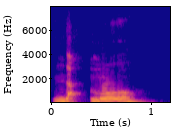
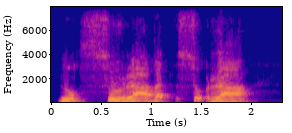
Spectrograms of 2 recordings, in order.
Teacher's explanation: That's not actually a doubling of the M. That's a glottal stop.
